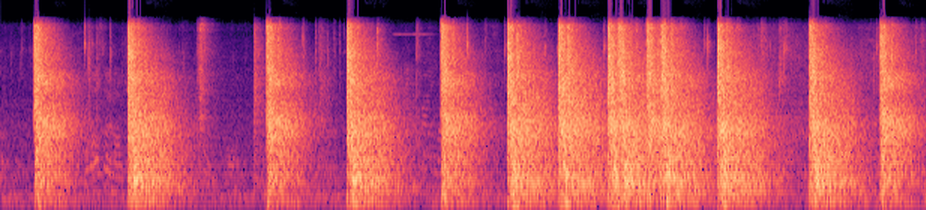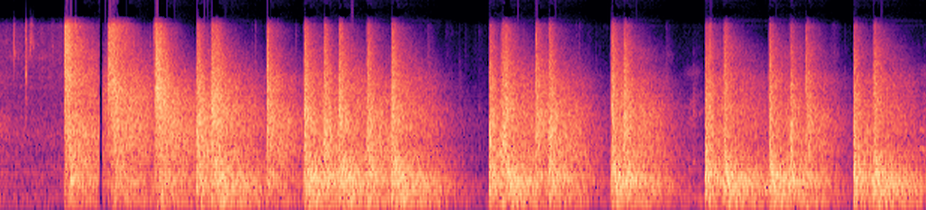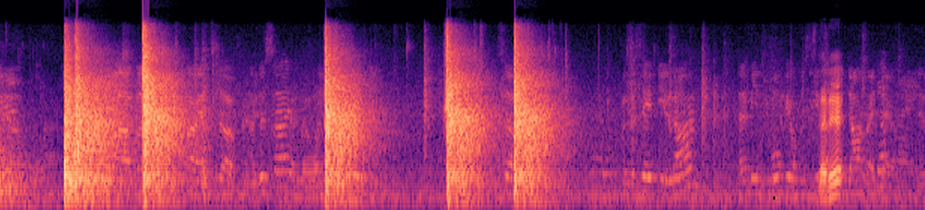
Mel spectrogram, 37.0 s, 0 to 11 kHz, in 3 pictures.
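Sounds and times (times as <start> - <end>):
semi-automatic gunshots echoing: 0.4 - 2.7, 3.5 - 12.4, 13.2 - 24.7, 25.5 - 27.2, 29.0 - 29.8, 30.6 - 32.2.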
